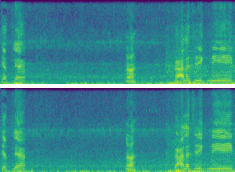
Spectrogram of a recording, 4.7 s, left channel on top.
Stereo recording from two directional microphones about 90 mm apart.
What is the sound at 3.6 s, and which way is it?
Speech, 40° right (ahead or behind).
